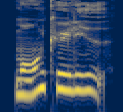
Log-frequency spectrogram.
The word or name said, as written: morgenkølighed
